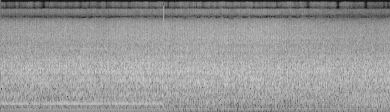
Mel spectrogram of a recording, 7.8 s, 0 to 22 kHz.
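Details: Massey Ferguson Super 90 tractor, Perkins diesel, first test run after new head gasket, planed head, new fuel shutoff valve and rubber fuel line, bled but some air possible; catches and settles to an even steady idle; normal idle.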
